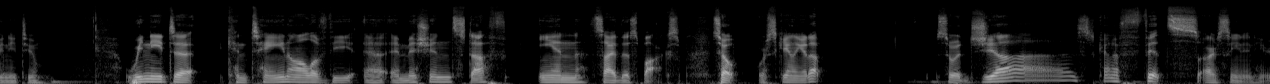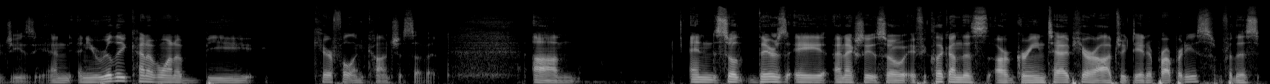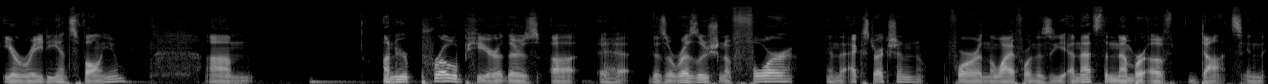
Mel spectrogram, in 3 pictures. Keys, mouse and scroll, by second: 7.4 s, 9.1 click, 9.4-9.7 middle drag, 10.0-10.8 scroll down 1, 11.9-13.4 typing, 16.2 click, 16.6-18.3 middle drag, 18.3-18.8 scroll down 1, 25.0 click, 35.9-36.5 middle drag.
